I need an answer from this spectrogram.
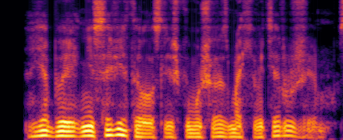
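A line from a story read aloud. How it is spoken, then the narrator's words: Plain. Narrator (Russian): сказал старший следователь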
